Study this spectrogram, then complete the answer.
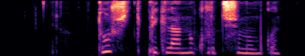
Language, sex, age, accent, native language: Uzbek, female, under 19, Toshkent viloyati, Uzbek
